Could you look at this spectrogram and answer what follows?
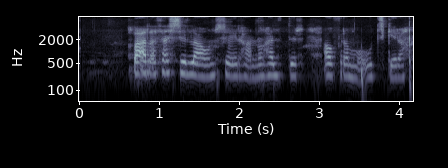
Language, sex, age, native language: Icelandic, female, 11, Icelandic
